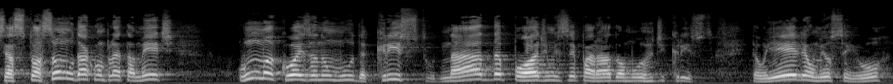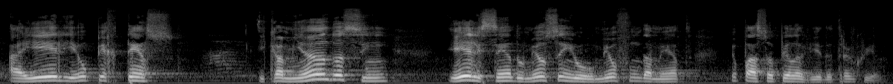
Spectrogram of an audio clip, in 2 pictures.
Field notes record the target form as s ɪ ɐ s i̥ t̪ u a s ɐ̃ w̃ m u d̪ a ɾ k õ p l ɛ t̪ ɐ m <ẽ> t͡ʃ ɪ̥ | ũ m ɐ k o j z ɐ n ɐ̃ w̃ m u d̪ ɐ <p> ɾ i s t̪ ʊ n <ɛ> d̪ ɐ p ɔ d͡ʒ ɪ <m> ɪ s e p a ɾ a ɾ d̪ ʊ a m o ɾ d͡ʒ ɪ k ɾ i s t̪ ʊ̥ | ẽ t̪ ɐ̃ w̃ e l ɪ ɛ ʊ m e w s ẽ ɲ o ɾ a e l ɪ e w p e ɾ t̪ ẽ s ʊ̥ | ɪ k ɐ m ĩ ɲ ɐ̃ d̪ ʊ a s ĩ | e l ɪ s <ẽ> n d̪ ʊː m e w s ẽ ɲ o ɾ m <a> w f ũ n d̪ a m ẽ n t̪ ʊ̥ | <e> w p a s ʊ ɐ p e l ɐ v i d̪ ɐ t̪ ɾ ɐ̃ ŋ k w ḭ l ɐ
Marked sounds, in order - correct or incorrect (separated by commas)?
correct, incorrect, incorrect, correct, correct, incorrect, correct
